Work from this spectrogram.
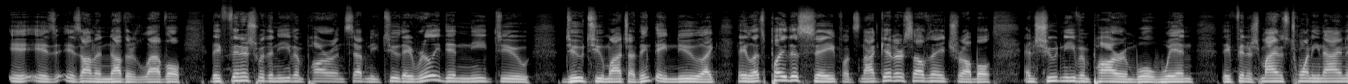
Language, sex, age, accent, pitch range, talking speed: English, male, 30-49, American, 125-150 Hz, 220 wpm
